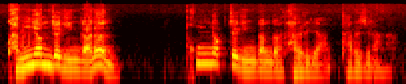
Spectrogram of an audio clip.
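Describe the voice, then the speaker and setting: A man's voice: mid-range voice, big pitch swings, fairly quick, mellow. A middle-aged man giving a casual lecture in blunt informal speech, firing rhetorical questions at his listener. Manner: acts out little quoted exchanges mid-talk. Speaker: channel host, life and money mentor.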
